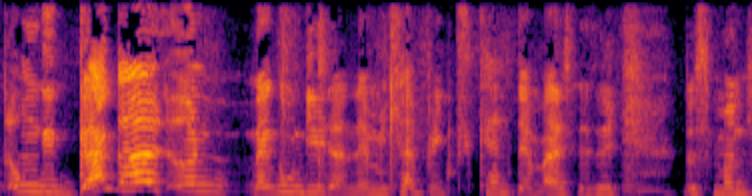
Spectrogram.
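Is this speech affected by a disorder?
Yes: ataxia; ataxia affecting hands and fingers.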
